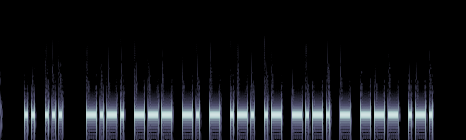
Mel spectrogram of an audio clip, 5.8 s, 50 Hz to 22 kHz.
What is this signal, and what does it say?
Morse code, heard as a keyed tone, about 26 wpm, 700 Hz. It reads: IS CONTRACTOR
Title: Speed-Racing Common QSO Phrases - 28wpm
